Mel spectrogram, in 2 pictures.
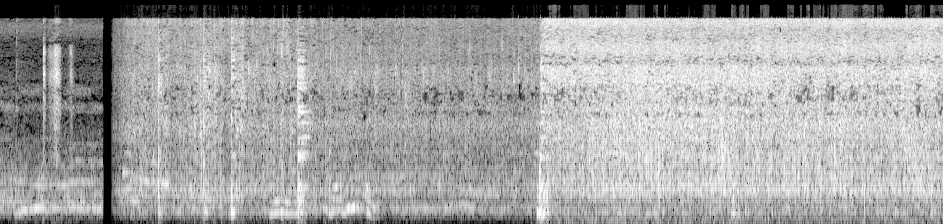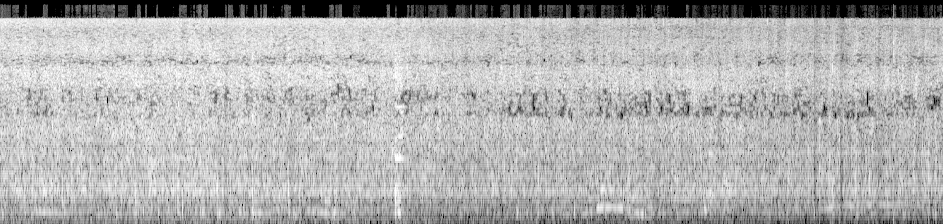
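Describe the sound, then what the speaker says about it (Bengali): Curry broth boiling in a pan on a home stove gives a loud, steady rush of steam and bubbling that swells after a quieter opening few seconds and holds to the end, with no one talking. "এই যে এখন ঝোল এখন ফুটছে"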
